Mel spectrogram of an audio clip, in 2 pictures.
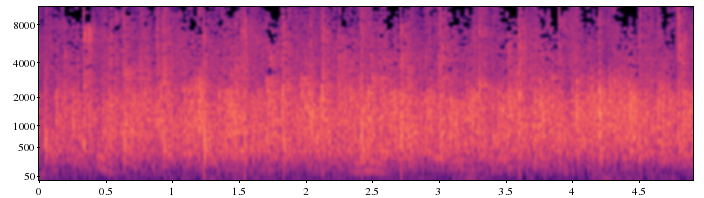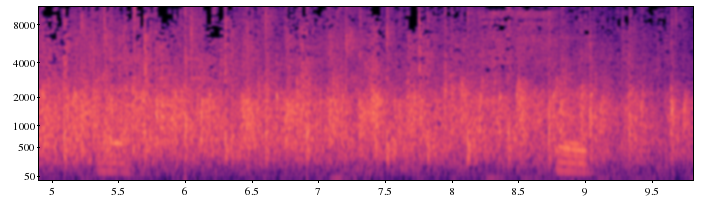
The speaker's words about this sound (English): Thank you for this. It's extraordinary. We applaud.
